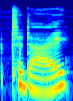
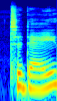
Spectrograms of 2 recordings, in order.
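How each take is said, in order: First: The vowel is said the Australian way. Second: The vowel is said in a standard way.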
